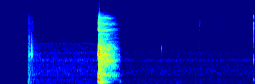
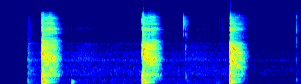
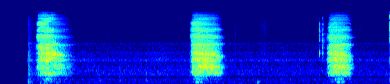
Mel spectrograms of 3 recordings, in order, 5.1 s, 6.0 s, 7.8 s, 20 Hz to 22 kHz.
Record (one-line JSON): {"cough_length": "5.1 s", "cough_amplitude": 31821, "cough_signal_mean_std_ratio": 0.16, "three_cough_length": "6.0 s", "three_cough_amplitude": 32767, "three_cough_signal_mean_std_ratio": 0.29, "exhalation_length": "7.8 s", "exhalation_amplitude": 10273, "exhalation_signal_mean_std_ratio": 0.37, "survey_phase": "alpha (2021-03-01 to 2021-08-12)", "age": "45-64", "gender": "Male", "wearing_mask": "No", "symptom_none": true, "smoker_status": "Never smoked", "respiratory_condition_asthma": false, "respiratory_condition_other": false, "recruitment_source": "REACT", "submission_delay": "1 day", "covid_test_result": "Negative", "covid_test_method": "RT-qPCR"}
